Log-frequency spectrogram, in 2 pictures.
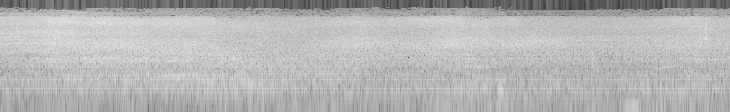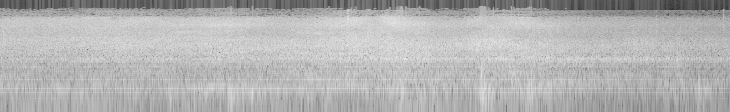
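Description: Steady city street traffic noise, with vehicles passing and the sound swelling and easing as they go by.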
